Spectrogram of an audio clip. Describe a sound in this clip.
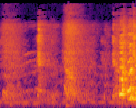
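A girl blows hard in short puffs.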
